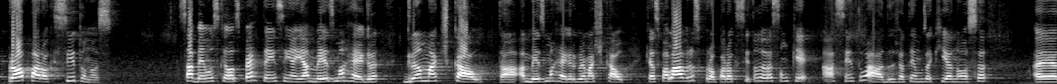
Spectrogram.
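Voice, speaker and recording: A woman's voice: high voice, normal speed, fairly bright tone. A woman with a Brazilian Portuguese accent teaching an exam-prep grammar lesson, explaining step by step and often checking in with her students.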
